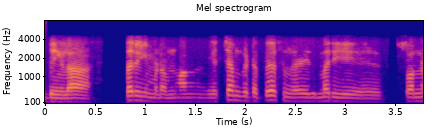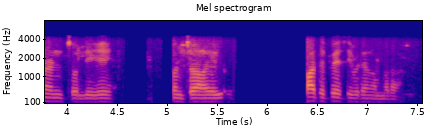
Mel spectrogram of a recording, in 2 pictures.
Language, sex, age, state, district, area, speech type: Tamil, male, 18-30, Tamil Nadu, Ranipet, urban, conversation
